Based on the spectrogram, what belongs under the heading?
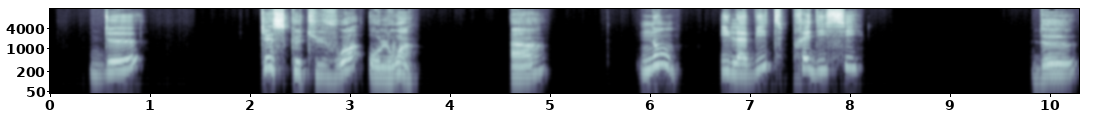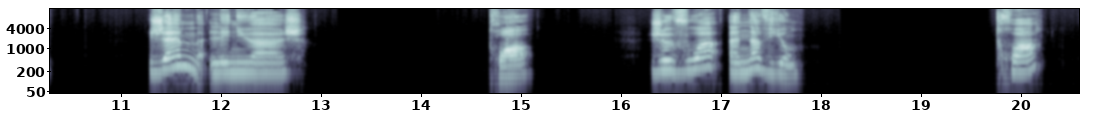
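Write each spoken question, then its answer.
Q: Qu'est-ce que tu vois au loin ?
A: 3: Je vois un avion.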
